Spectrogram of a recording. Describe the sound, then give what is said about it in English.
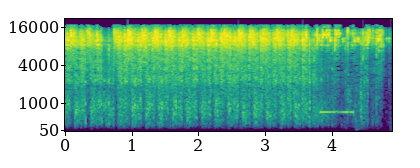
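A police officer fires at an armed suspect, a rapid, sustained volley of loud gunshots cracking in quick succession for several seconds, with a brief steady electronic tone sounding near the end. No one speaks. “I also want to mention the officer said to drop that gun 7 times and 3 times to put his hands on his head before he started firing.”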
